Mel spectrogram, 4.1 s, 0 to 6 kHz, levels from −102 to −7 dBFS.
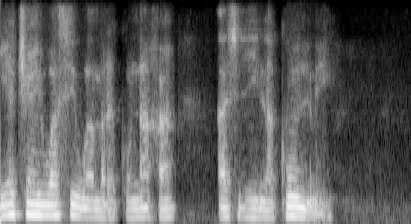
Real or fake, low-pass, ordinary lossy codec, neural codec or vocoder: fake; 5.4 kHz; Opus, 32 kbps; codec, 16 kHz, 1.1 kbps, Voila-Tokenizer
